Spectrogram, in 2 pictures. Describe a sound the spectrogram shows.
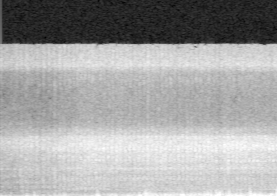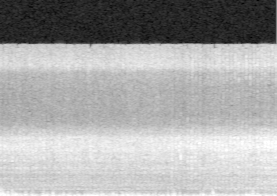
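A motorbike engine hums steadily while riding.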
